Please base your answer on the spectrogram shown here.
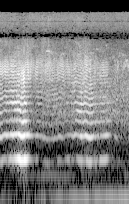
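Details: Bees feeding, a steady droning buzz with a clear harmonic stack whose pitch wavers slightly, louder around half a second in as an insect passes close.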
